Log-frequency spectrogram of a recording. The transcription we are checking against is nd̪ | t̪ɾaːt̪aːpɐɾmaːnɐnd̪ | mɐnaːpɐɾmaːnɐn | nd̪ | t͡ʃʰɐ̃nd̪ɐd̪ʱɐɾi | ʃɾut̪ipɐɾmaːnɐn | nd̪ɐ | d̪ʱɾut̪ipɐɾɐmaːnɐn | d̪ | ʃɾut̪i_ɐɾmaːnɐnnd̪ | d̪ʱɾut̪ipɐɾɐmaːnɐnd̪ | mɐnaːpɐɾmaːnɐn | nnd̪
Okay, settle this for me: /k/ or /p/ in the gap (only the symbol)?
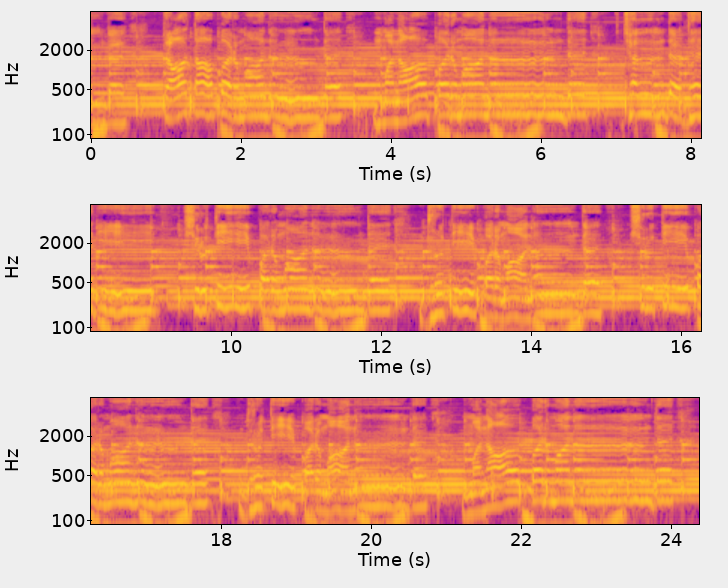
p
